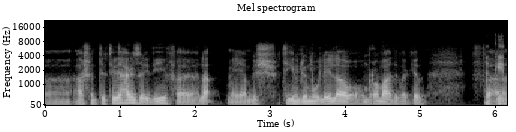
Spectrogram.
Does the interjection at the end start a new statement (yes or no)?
no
